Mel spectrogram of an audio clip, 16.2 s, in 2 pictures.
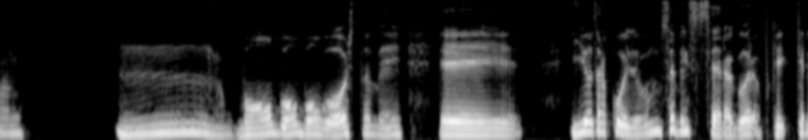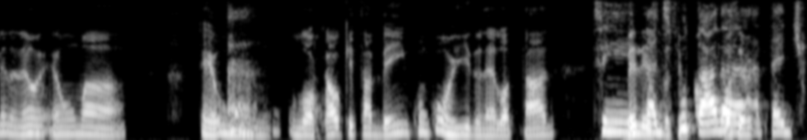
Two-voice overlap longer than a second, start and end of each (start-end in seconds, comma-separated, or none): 14.2-15.7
